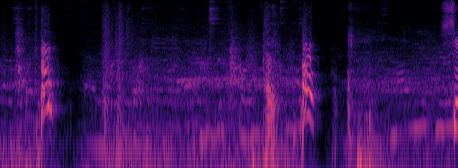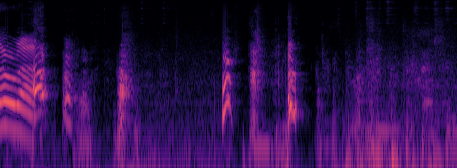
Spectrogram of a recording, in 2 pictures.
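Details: Freshly bathed dog letting out a single loud, wavering, warbled howl midway, between brief yips and a person's steady speech.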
